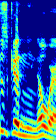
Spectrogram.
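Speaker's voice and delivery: usual speaking voice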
